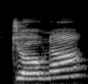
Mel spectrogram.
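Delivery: loud high yell of his name; holler. Acted. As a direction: holler to stop him. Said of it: "I holler".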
